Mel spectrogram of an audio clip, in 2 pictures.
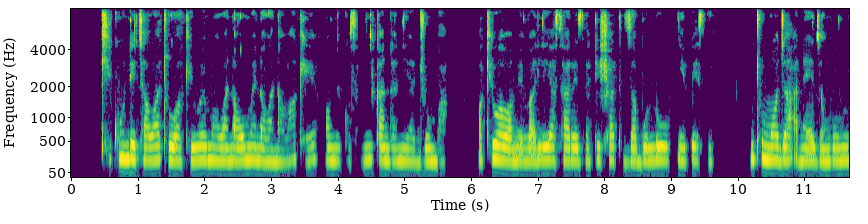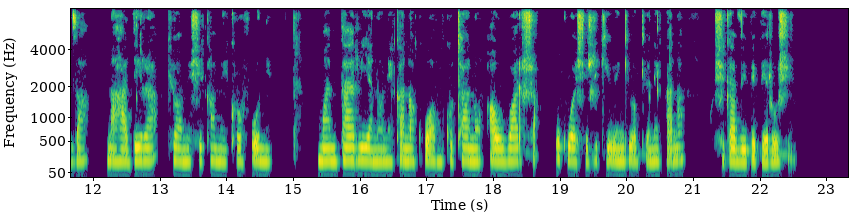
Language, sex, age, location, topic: Swahili, female, 18-24, Kisumu, health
